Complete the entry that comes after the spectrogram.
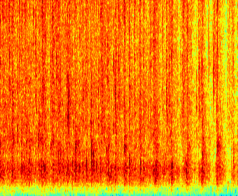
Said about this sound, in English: give them a nice round of applause as they join me on the stage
